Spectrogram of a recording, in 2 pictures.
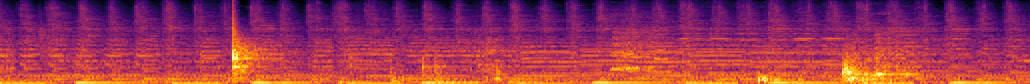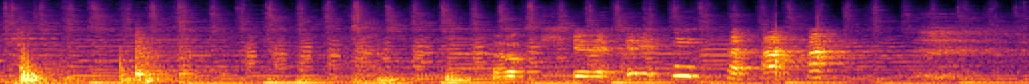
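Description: Background music with a steady, repeating bass line.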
